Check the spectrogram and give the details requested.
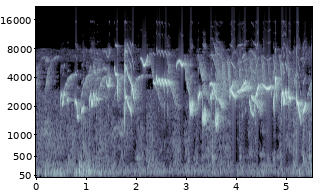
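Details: Kacer (Oriental magpie-robin) training song for competition birds: after a quiet start, a fast sequence of sharp whistles, twisting slurs and chips, lively and varied.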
